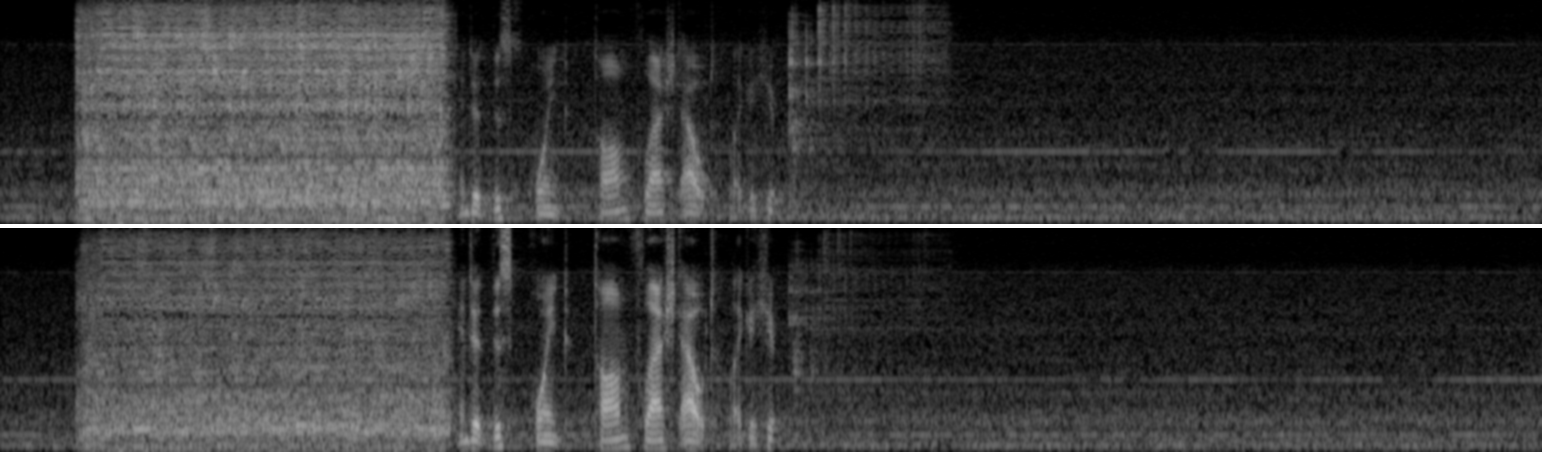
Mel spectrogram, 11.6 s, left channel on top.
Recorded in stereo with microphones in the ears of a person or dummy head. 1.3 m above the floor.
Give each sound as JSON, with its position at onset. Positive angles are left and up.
{"t": 0.6, "sound": "boiling", "side_deg": 75, "distance_m": 9.5}
{"t": 3.4, "sound": "a man speaking", "side_deg": -65, "distance_m": 0.6}
{"t": 5.9, "sound": "a dropped coin", "side_deg": 60, "distance_m": 6.5}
